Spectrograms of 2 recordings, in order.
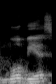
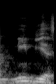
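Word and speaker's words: Möbius: It's not Mobius, it's actually a Mobius syndrome. That's how it's pronounced.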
